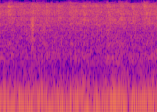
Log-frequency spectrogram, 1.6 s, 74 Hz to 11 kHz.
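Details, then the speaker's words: Dad's Jeep, recently back from the tuner, idling rough with fuel pressure gauge showing about 56 (spec around 60, earlier only 50); low, uneven idle that lumps and wavers, gauge vibrating sporadically; suspected insufficient fuel pressure. "Oh, 56. Hey, that's better. Plus or minus 5 if it's from Harbor Freight. Still isn't running very good though."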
